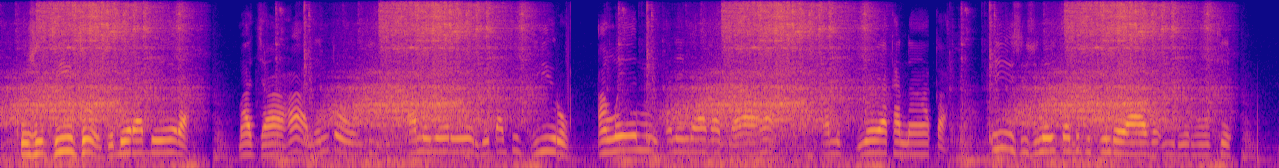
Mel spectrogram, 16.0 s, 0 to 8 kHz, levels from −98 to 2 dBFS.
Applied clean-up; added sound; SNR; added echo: none; Sliding door; 3 dB; none.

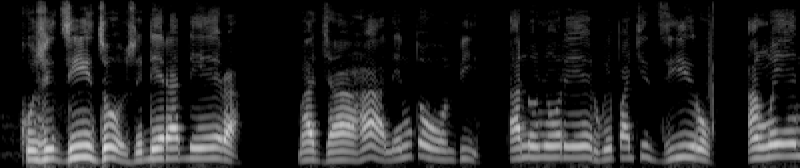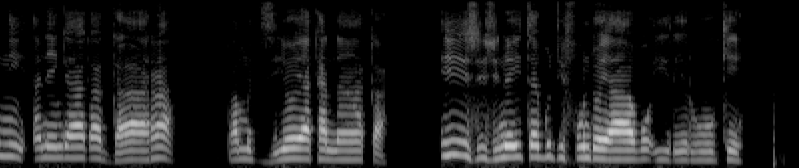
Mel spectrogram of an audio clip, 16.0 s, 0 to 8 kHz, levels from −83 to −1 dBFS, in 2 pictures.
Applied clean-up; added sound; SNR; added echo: none; none; none; none.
